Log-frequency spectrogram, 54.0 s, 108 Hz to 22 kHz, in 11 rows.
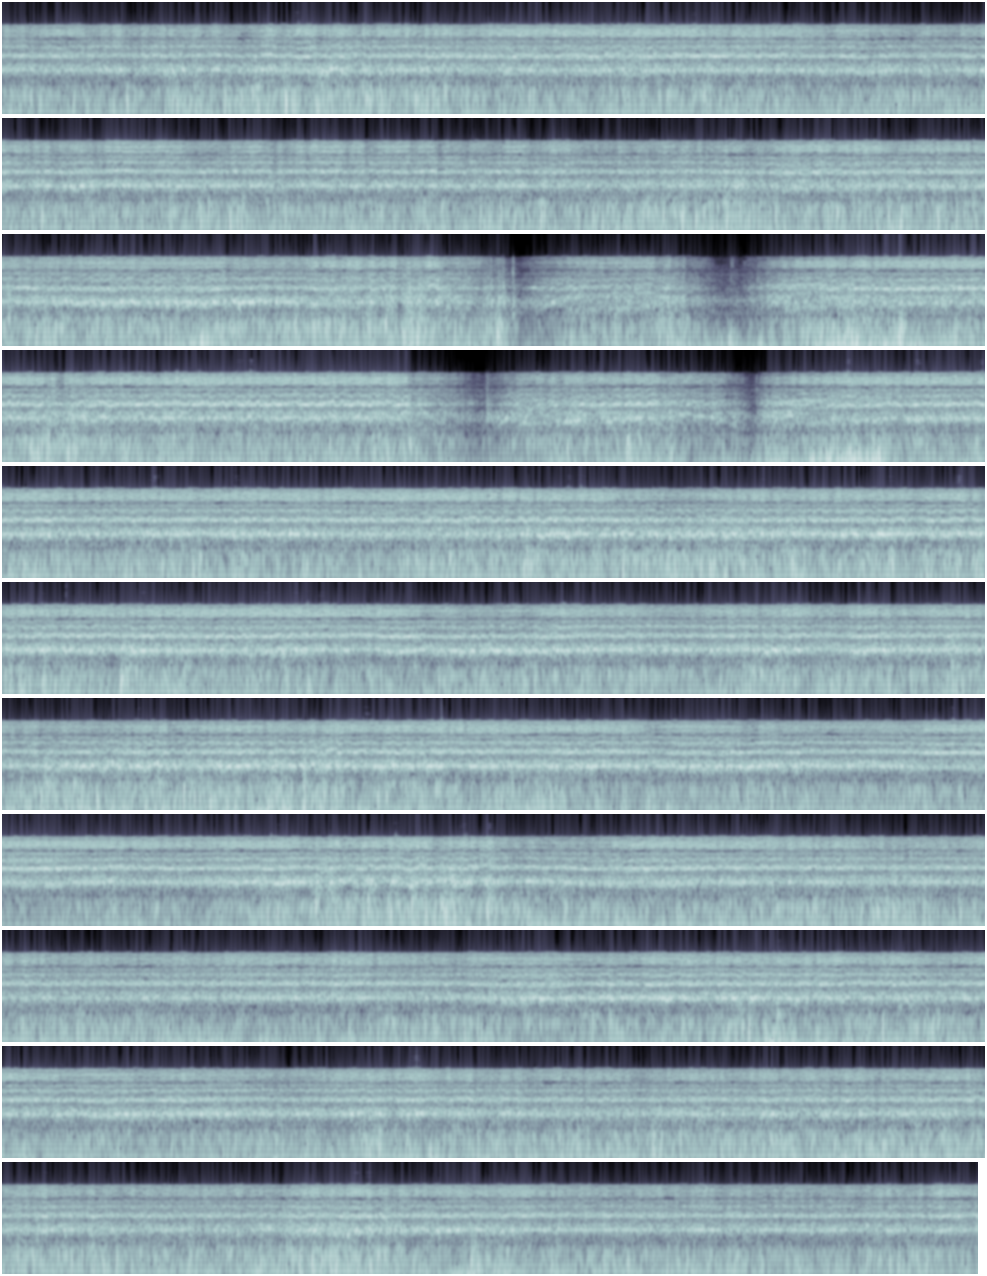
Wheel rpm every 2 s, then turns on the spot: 230, 220, 230, 230, 230, 220, 110, 170, 150, 140, 230, 220, 230, 220, 230, 230, 230, 220, 230, 230, 230, 230, 230, 230, 230, 230, 240.
none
